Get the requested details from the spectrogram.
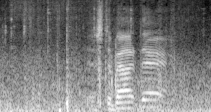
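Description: A man answers calmly, nearby.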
